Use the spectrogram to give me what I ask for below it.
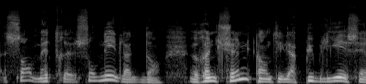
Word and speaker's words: Röntgen: Vous avez prononcé Röntgen, on va dire Röntgen, c'est comme ça qu'on le prononce en français, pour que qu'on nous comprenne.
